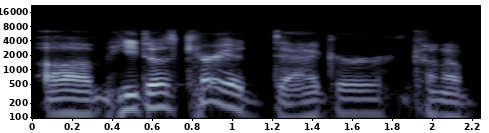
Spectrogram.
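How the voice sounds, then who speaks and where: Animated man with slightly dull sound. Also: medium pitch, moderate pace, no echo. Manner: stop-start, repeats words. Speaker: player in a tabletop game. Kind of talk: casual improvised game chat.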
